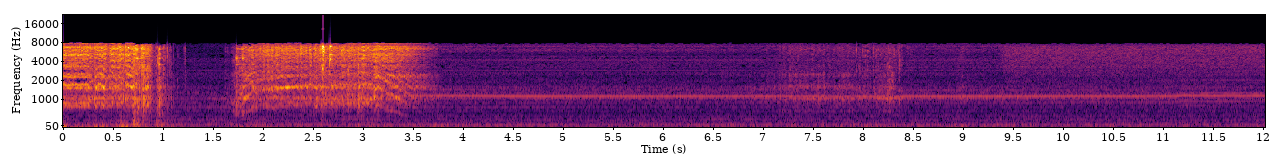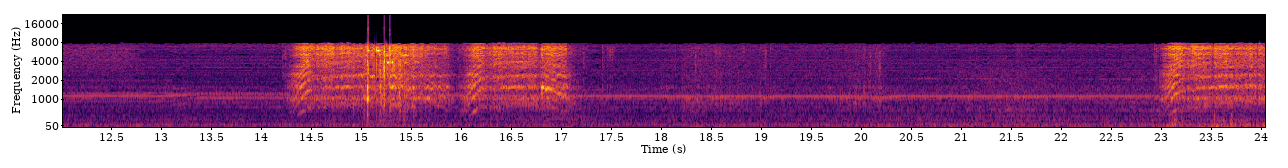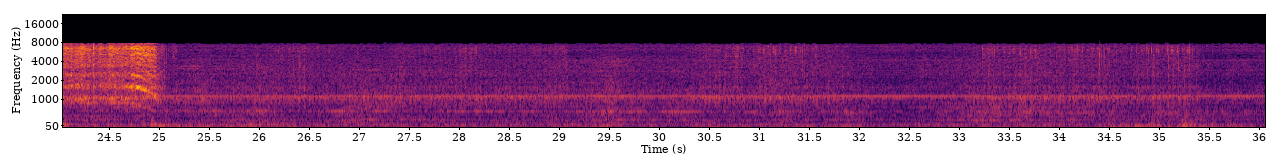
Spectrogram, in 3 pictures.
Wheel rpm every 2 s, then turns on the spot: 130, 130, 0, 10, 0, 0, 0, 100, 70, 10, 10, 60, 120, 20, 10, 20, 10, 20.
6-8 16-20 26-36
